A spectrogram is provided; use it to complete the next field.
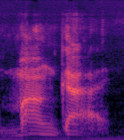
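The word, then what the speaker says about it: மாங்காய்: In Tamil, the fruit is called mangai, pronounced roughly mangai, which literally refers to the mango fruit.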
